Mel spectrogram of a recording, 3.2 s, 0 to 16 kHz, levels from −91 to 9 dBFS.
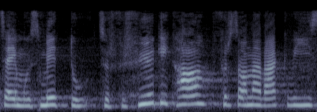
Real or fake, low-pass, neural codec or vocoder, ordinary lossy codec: fake; 10.8 kHz; vocoder, 24 kHz, 100 mel bands, Vocos; none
